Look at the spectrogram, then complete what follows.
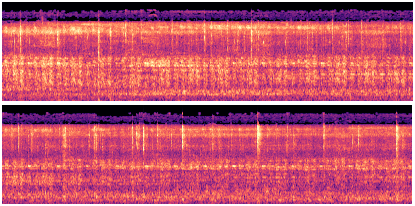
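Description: OO gauge model train, a steam locomotive hauling coaches, running along the track: a steady rumble of wheels on rail and motor, with a few faint clicks.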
